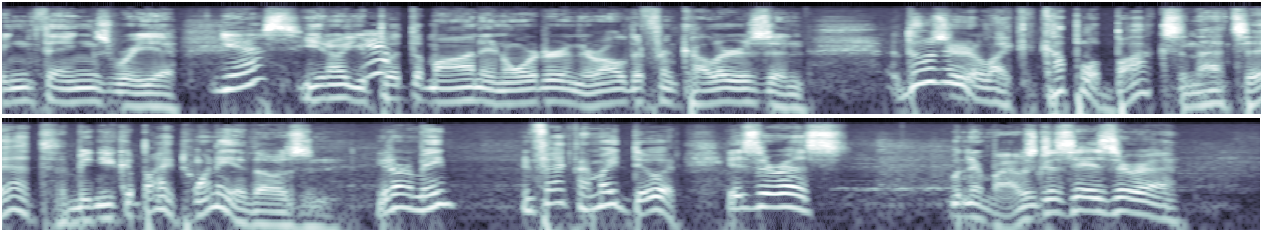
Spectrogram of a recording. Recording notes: broadcast live from Santas Anonymous depot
